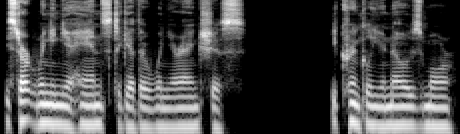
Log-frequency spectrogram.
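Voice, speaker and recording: A protective werewolf detective played by a man in an intimate audio drama, with a mid-pitched voice in a very dry space. He is devoted and stubborn, speaking earnestly and insistently to his lover, with weighty pauses. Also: level tone, darkish tone, no echo, lightly acted. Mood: fiercely determined. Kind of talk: dramatic roleplay audio acting, intimate one-sided dialogue.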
